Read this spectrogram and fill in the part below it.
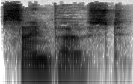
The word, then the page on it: signpost: American English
